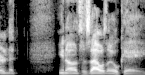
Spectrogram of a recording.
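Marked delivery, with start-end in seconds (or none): 1.7-2.2 soft, deflated little okay; lightly imitated dejected wrestler; mock sad. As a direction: sulk it out quietly like a hurt kid. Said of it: "sad and everything like that".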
